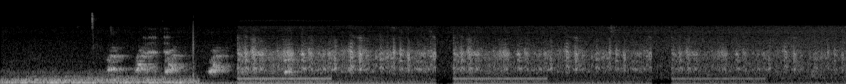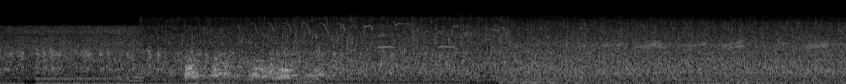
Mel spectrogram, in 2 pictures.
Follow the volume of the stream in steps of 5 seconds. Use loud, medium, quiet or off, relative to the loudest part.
quiet, medium, loud, loud.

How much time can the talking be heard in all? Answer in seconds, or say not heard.
not heard.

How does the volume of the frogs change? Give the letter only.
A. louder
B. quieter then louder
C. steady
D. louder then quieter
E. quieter
E.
